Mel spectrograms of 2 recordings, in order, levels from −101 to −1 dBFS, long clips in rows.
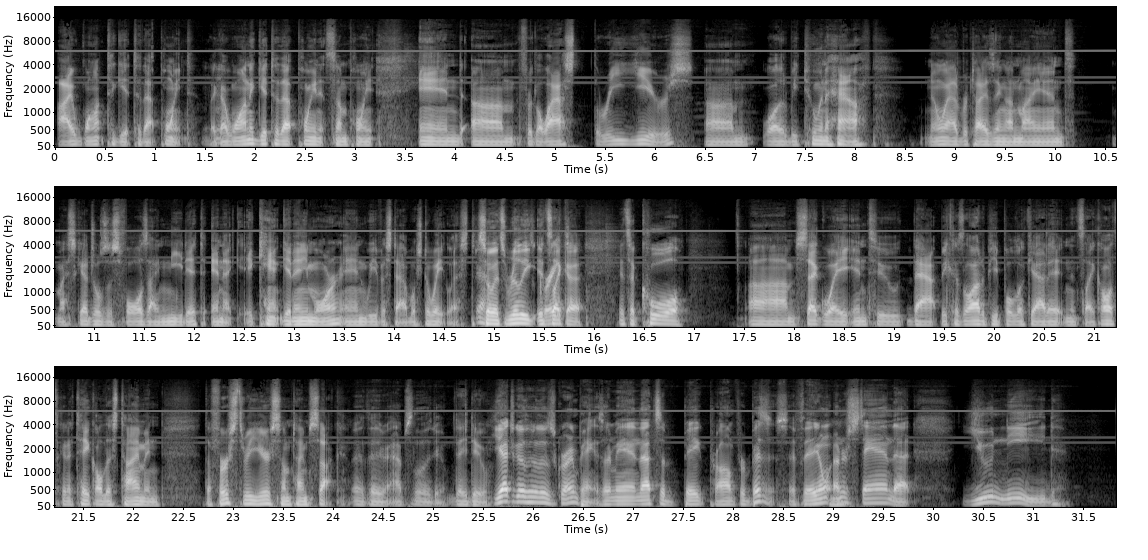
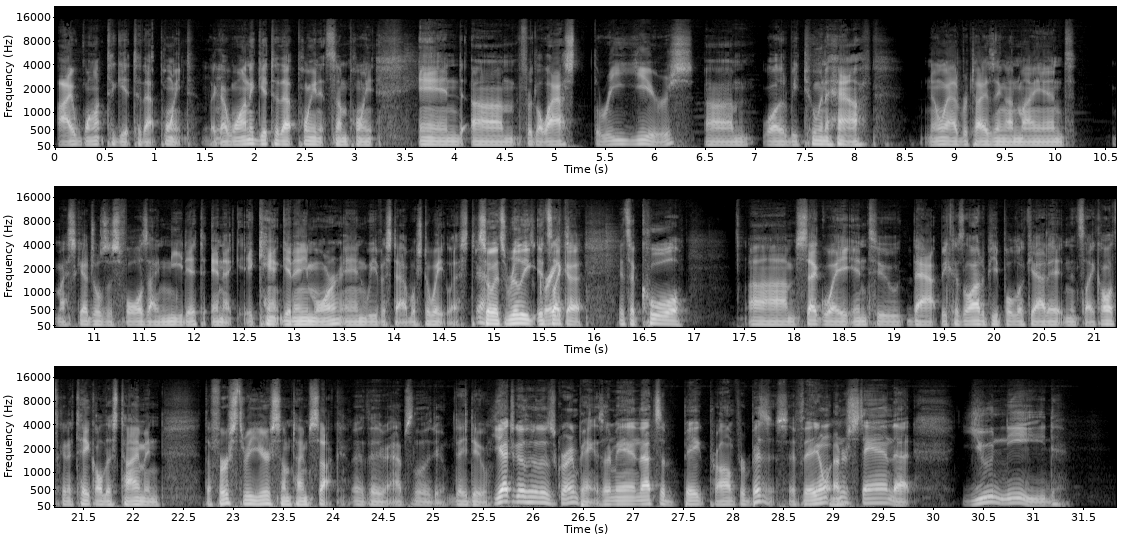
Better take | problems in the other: second | high-pitched whine; faint; throughout; 6 kHz, 25 dB below the speech

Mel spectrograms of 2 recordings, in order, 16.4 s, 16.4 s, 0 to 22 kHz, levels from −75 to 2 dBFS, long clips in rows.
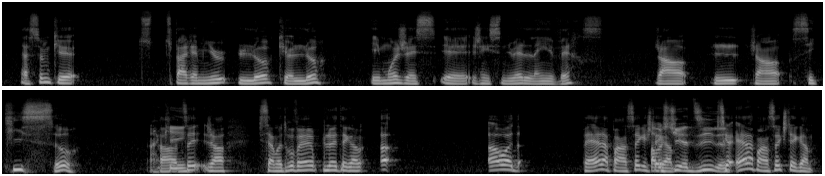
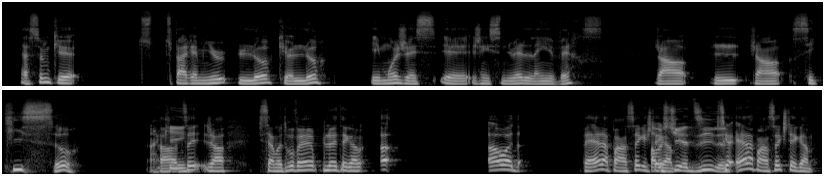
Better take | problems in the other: second | hiss; faint; throughout; 30 dB below the speech

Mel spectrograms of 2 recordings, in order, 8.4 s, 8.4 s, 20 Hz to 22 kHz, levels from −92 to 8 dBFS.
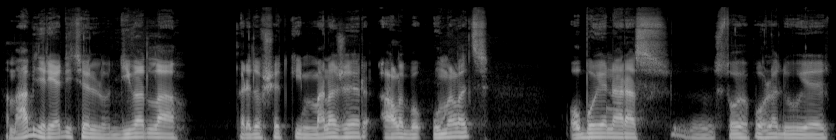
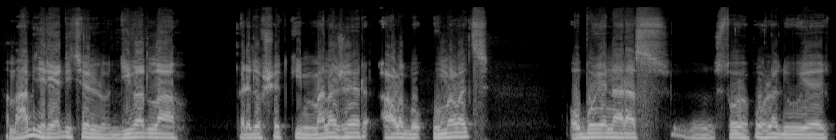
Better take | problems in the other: first | distortion; slight; 10 dB below the speech

